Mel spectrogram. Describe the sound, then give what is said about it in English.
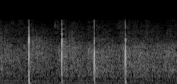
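A group claps hands in unison for their ministers, four sharp, evenly spaced claps in a steady rhythm over a constant hissing background, with no one speaking. “So these are our ministers. Let's give them a good hand clap first.”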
